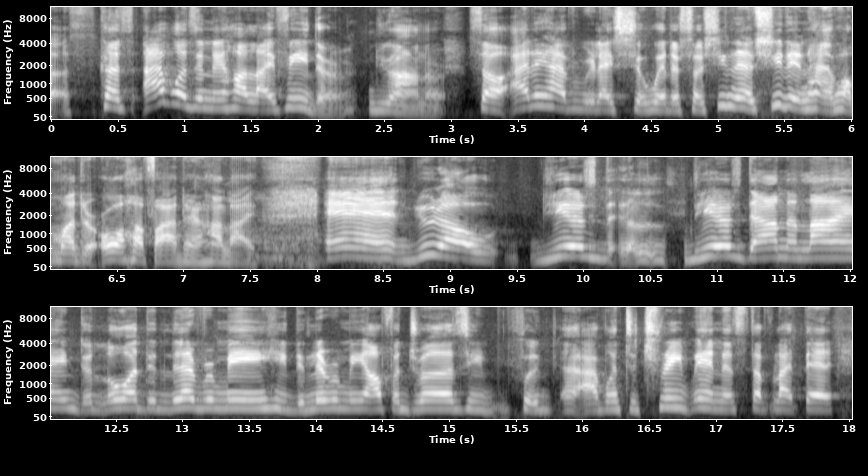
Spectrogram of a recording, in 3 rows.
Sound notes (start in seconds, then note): 8.0 audience exclaims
